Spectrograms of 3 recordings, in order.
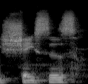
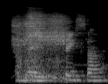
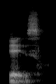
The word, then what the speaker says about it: chaise: it's got at least 3 chases. Shays. Shays. Is that how it's pronounced? I think it's just Shays with zzz. Shays Lounge? Shays. Chaise. And There's at least 3 of them, is what you're Yes.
